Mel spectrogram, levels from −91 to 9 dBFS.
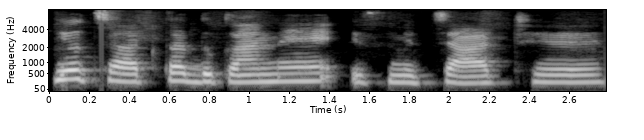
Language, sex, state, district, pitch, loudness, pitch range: Hindi, female, Bihar, Kishanganj, 240 Hz, -15 LUFS, 230-260 Hz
